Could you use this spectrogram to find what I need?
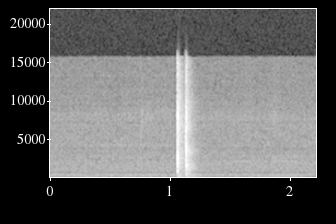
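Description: A hard plastic card case knocks against a table.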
